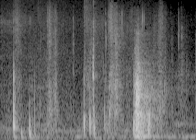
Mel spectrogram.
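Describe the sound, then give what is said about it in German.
Footsteps climbing a staircase: several dull thuds in an uneven rhythm, with one heavier, louder step near the end. “Verwirrt folgte ich dem Detektiv die Treppe hinauf.”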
